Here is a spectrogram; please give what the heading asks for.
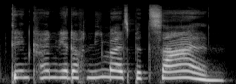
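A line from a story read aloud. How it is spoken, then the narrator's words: Sighing. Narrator (German): seufzte Felice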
